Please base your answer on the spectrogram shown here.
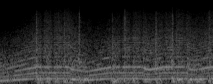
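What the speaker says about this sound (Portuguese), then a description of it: "Escapamento titânio. Olha a diferença" A car with a titanium exhaust in GTA V revs steadily and loudly, its engine note rising and dipping in pitch over a continuous throaty drone, with no talking.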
